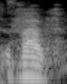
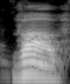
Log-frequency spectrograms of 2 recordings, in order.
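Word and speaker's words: וָו: So the word, the shape Vav is really pronounced V, like Vogue.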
